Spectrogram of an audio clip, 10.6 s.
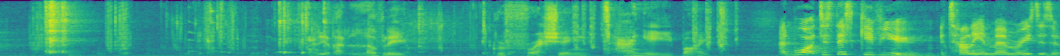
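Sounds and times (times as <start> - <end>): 
slurping wine, sucking air across it: 0.1 - 6.2, 6.9 - 7.4
speech: 3.2 - 4.2, 5.0 - 10.6.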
